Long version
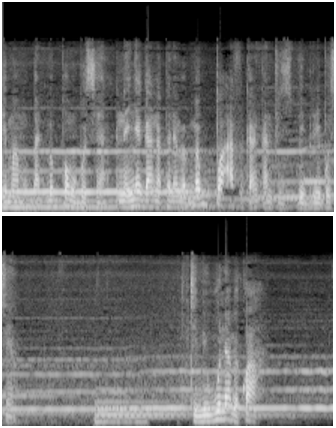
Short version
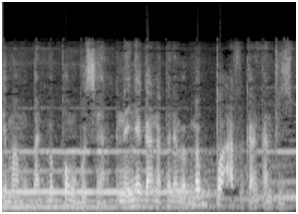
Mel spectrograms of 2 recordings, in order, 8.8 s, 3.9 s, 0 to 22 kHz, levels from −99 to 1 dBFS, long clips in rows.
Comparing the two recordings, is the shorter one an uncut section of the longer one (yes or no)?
yes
